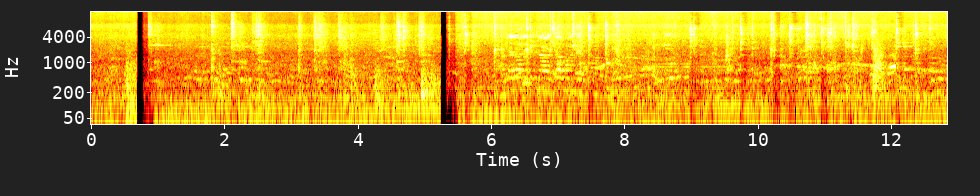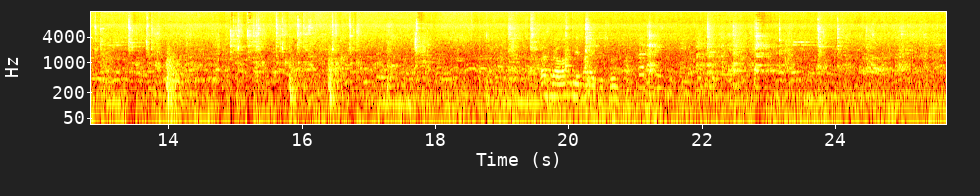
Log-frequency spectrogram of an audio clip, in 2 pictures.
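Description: Mutton karahi sizzling and frying in a row of karahi woks over open fires, with metal ladles scraping and clinking against the woks as the cooks stir. The sound cuts out briefly twice, about a second in and about five seconds in.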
